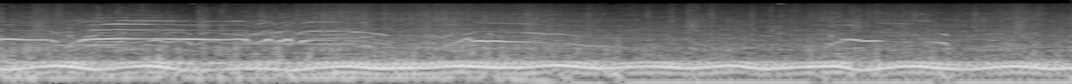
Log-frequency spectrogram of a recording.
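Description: A buggy engine roars while driving over sand.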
